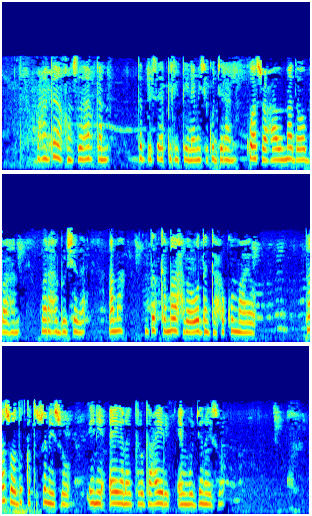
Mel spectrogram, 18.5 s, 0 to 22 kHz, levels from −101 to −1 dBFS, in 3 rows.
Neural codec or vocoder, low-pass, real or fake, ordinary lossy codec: none; 7.2 kHz; real; MP3, 24 kbps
